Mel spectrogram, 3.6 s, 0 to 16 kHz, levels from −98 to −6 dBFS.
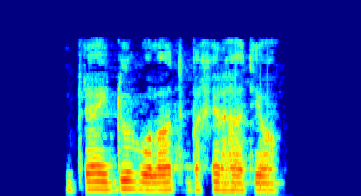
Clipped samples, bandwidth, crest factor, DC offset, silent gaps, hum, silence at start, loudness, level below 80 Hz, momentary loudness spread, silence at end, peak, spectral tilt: under 0.1%; 7.8 kHz; 18 dB; under 0.1%; none; none; 0.65 s; -26 LUFS; -64 dBFS; 11 LU; 0.85 s; -10 dBFS; -7 dB/octave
